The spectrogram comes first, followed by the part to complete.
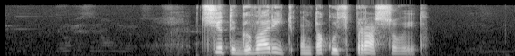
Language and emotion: Russian, angry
